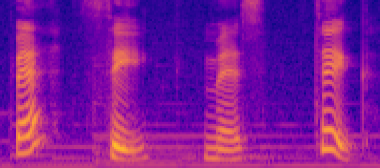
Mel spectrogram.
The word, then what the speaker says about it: pessimistic: इसकी प्रोनाउंसिएशन है पेसिमिस्टिक। ये एक 4 सिलेबल वर्ड है और इसका एम्फेसिस मिस वाले पार्ट पर थोड़ा ज्यादा होता है।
